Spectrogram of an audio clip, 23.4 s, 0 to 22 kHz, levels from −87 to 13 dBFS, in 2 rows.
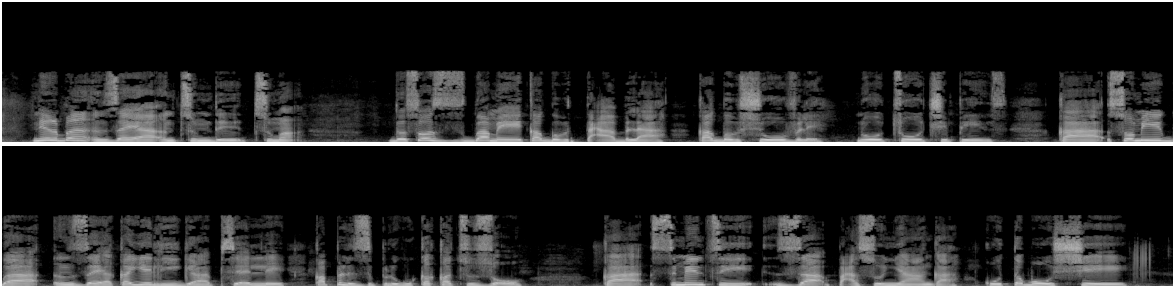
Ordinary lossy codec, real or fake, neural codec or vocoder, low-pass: MP3, 48 kbps; real; none; 14.4 kHz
